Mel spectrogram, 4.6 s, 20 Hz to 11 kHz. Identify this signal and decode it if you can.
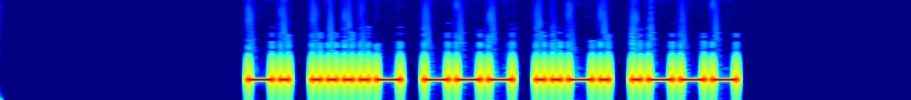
Morse code, heard as a keyed tone, about 30 wpm, 700 Hz. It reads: N4OFJ
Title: USA Call Signs 30wpm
